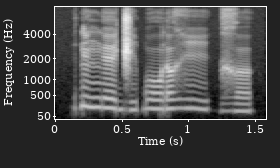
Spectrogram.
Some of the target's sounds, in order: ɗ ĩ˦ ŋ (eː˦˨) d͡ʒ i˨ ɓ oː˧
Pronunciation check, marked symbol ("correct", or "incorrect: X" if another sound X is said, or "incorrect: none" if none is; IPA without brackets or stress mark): correct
